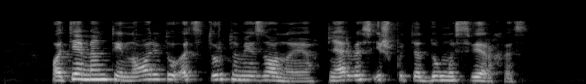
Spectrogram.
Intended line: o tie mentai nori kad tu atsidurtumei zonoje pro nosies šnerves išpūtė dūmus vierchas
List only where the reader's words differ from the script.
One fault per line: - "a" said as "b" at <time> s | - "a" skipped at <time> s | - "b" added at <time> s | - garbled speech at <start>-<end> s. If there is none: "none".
- "kad" skipped at 1.6 s
- "pro nosies" skipped at 3.1 s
